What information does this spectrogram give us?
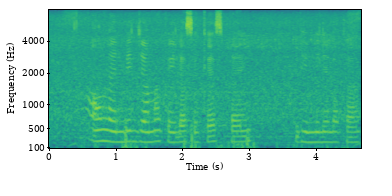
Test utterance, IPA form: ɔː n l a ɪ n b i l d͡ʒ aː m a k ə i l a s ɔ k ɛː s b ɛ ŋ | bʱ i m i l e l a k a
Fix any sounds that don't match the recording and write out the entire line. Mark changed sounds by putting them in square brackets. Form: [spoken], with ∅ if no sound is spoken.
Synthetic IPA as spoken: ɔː n l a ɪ n b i l d͡ʒ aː m a k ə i l a s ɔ k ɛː s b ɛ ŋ | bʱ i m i l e l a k a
